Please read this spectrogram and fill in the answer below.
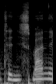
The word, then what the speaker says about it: tennisman: Un tennisman et une tenniswoman, so admire the French pronunciation there.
